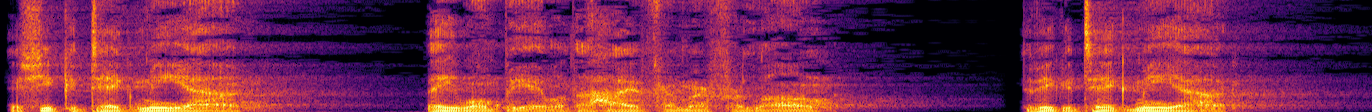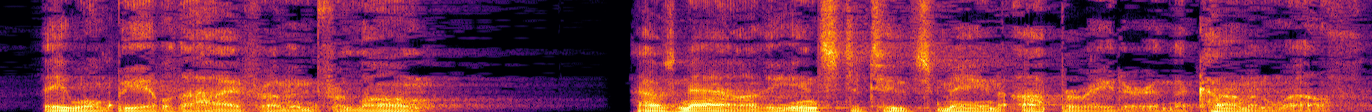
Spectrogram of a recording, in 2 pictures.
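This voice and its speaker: An actor playing a hardened, cynical middle-aged mercenary in a video game, with an American accent, a gruff voice and a terse, sardonic, menacing delivery. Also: male voice, extremely low pitch, moderate pace. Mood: cold, matter-of-fact. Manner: terse, matter-of-fact, sardonic. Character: hardened cynical male mercenary, cold, menacing, world-weary. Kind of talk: video game character monologue and dialogue. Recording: echoey hall-like reverb.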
